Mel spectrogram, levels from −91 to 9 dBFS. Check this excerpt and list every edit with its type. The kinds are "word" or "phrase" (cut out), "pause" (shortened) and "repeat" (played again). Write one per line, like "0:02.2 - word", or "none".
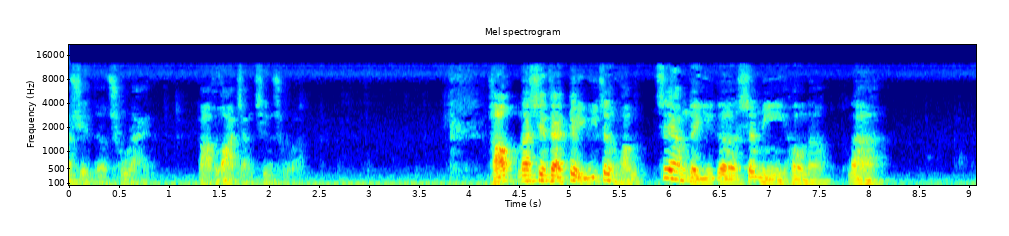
0:07.7 - pause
